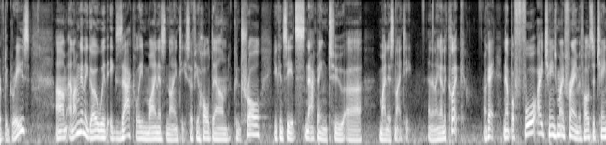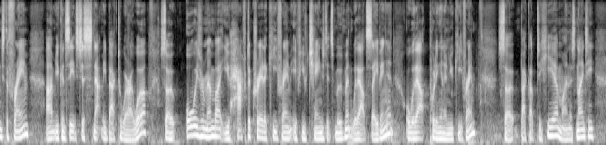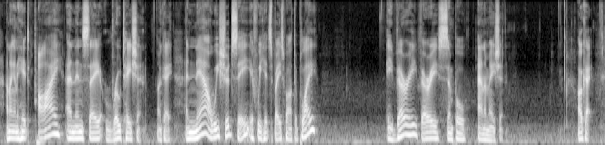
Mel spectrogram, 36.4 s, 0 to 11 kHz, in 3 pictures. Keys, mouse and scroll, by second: 8.9 ctrl+click, 13.0 click, 21.6 r, 21.8 x, 23.8 ctrl+click, 24.9 i, 26.4 click, 29.6 space.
